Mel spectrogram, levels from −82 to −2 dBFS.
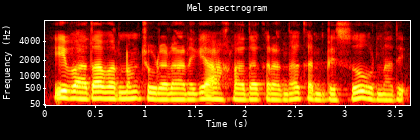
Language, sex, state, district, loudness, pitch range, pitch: Telugu, female, Telangana, Hyderabad, -17 LUFS, 160-180 Hz, 165 Hz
